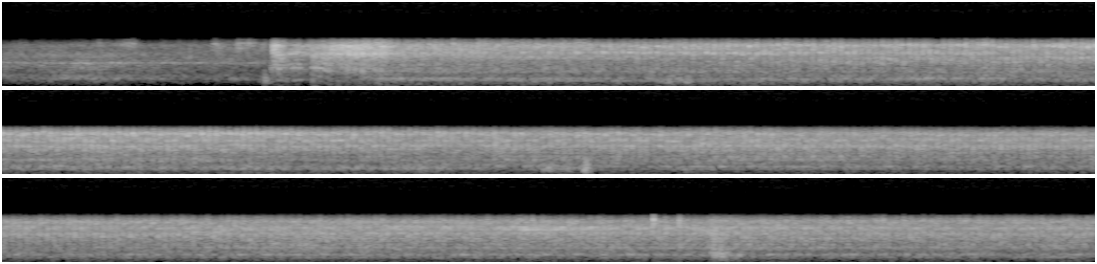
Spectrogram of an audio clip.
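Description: Modified Ford Focus with an aftermarket exhaust starting up about a second in, then idling steadily.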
